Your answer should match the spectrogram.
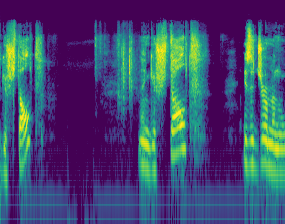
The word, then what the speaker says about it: Gestalt: And it's pronounced as Gestalt because in German, S and T, S before T is pronounced as Sh.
